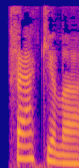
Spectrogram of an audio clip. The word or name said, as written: faculous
